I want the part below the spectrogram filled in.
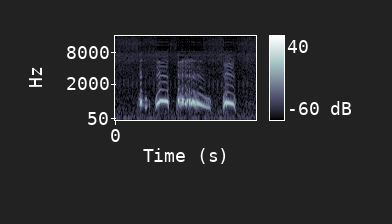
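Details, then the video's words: Spotted dove kept as a decoy to draw in wild doves, calling a stuttered pair of short notes, a rounded coo, a long purring coo falling in pitch, and a closing coo. "The Cu Gáy Mồi Đất,Kèo thơm lụm Mồi sảy,นกเขาใหญ่สายต่อดิน,Sound Of Cuckoo Bird่,Suara Tekukur Pikat"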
